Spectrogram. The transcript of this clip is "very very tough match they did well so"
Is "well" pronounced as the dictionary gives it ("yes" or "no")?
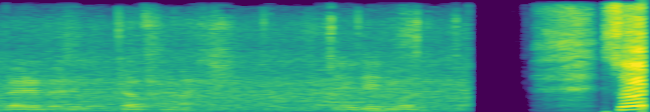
no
